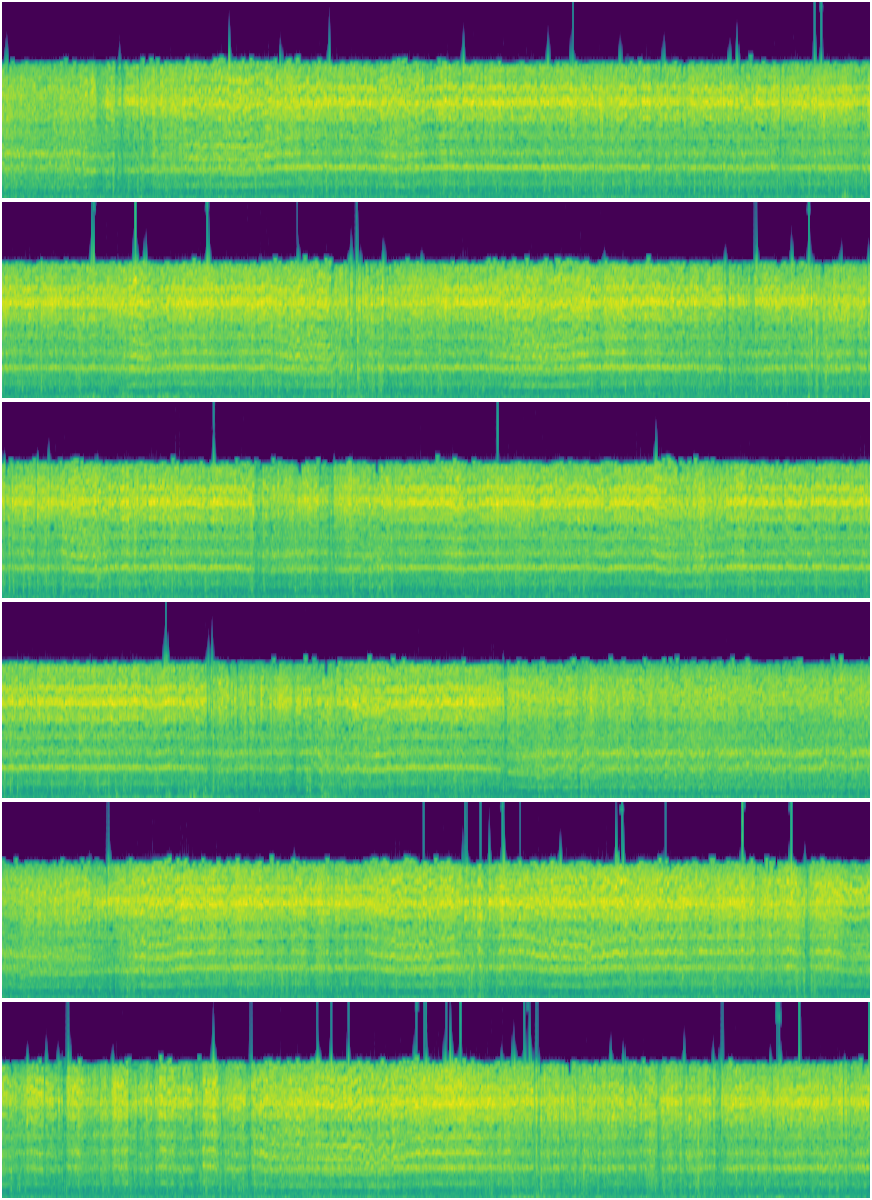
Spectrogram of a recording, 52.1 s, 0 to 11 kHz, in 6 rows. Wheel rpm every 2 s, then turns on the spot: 210, 230, 240, 230, 230, 220, 220, 230, 230, 220, 230, 230, 240, 230, 230, 210, 200, 210, 230, 220, 230, 230, 230, 220, 230, 230.
none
